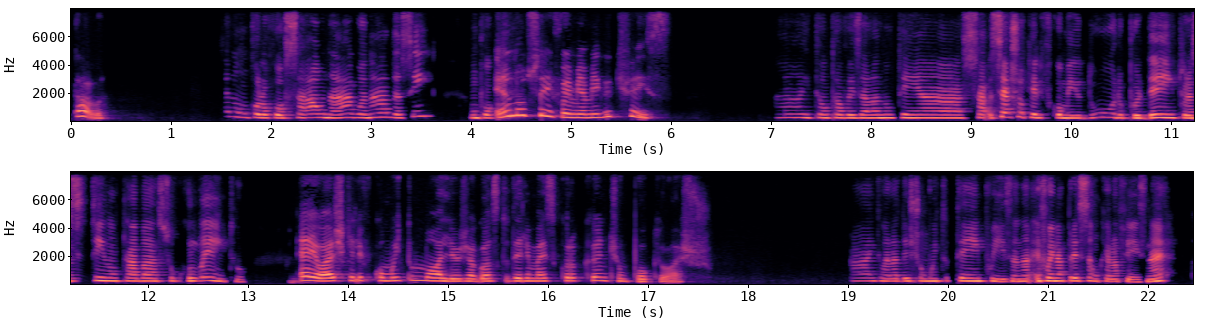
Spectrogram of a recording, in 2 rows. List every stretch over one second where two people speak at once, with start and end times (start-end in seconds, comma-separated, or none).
none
